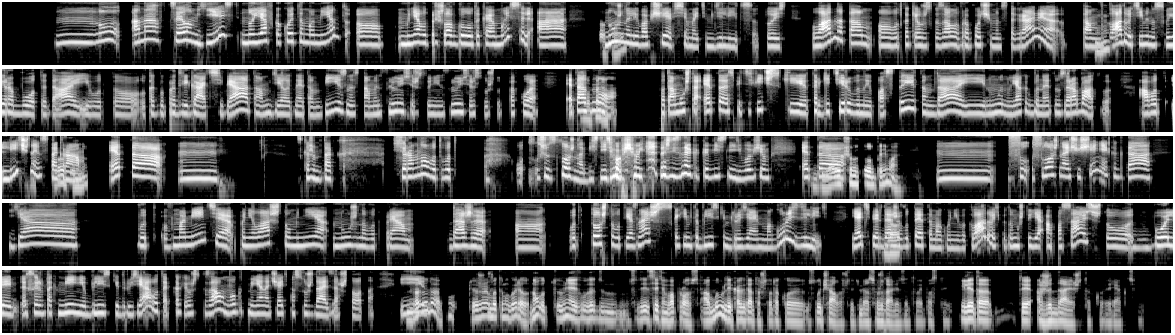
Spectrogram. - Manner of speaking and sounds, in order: tapping; exhale; other background noise; laughing while speaking: "в общем"; unintelligible speech
- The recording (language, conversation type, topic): Russian, podcast, Какие границы ты устанавливаешь между личным и публичным?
